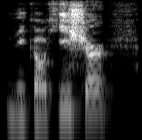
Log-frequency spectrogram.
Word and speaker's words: Hischier: Pronounced it right, that guys. There's no R in there. Nico Hischier.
